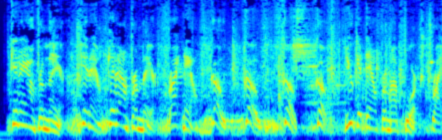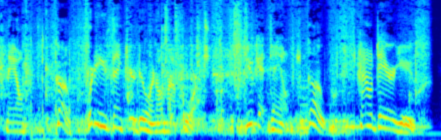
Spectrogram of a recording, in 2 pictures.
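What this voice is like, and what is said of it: Stern scolding teacher voice. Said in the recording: “the chick used her teacher voice to shoo away a bear ... that sounded like she could have been talking to a kid climbing on the desk”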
